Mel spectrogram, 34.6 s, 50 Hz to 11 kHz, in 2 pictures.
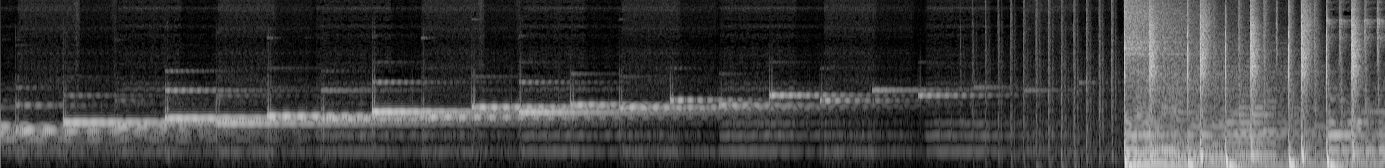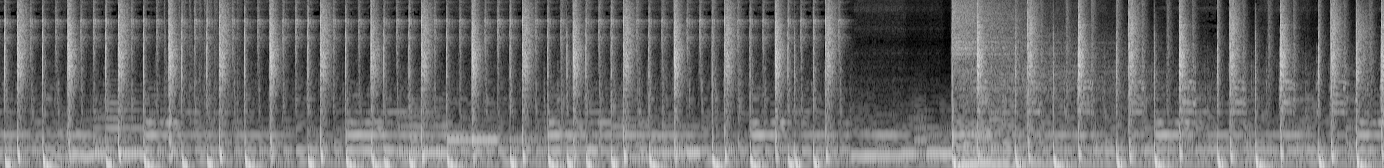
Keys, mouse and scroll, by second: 3.7 alt+Up, 5.6 click, 6.1 alt+scroll down 1, 7.2 space, 7.3 click, 7.5 space, 8.6 click, 10.2 shift+click, 11.8 alt+scroll up 1, 12.3-14.0 drag, 14.4 alt+scroll down 1, 16.0 alt+scroll up 1, 16.3 space, 16.4-17.1 click, 16.7 space, 17.5-19.8 drag, 19.8-20.2 alt+scroll down 1, 20.3 alt+scroll up 1, 20.5 space, 20.7-21.0 click, 20.9 space, 21.1 alt+scroll up 1, 22.3 click, 23.0 alt+scroll up 1, 23.2 space, 23.5 click, 23.5 space, 24.6-24.9 alt+scroll down 1, 26.1 click, 26.5 alt+scroll up 1, 26.7-29.0 drag, 33.8 click.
